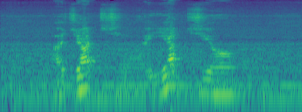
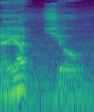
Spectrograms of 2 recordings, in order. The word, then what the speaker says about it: Ajaccio: The J is like this in Spanish when it comes out as a Y. Ajaccio, Napoleon Bonaparte Airport.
